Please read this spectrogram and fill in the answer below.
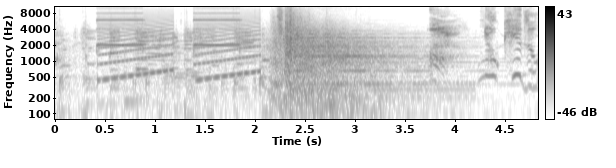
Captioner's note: alarm sounding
